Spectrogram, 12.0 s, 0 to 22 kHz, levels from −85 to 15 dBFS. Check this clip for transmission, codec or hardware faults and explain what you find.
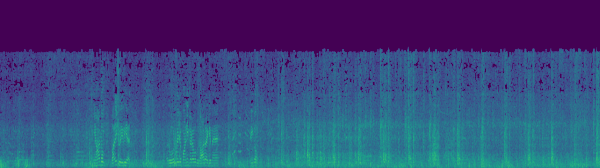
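The clip has one fault, present from start to finish. Audio read two samples at a time (double speed), throughout: the reader treats each pair of samples as a single frame, as if expecting two channels or wider samples. Playback therefore runs twice as fast and 12 semitones (an octave) higher.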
